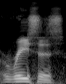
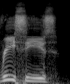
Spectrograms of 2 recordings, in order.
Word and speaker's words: Reese's: So Reese's. Reese's. Yes. It's not Reese's. Okay, it's Reese's.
